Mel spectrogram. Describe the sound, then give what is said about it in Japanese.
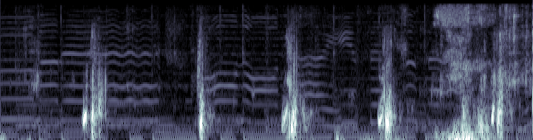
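Glasses clink together in the last toast of the year, four bright, separate taps spaced about a second apart, each leaving a faint ringing tone, followed by a brief burst of clattering and handling noise near the end. “というわけで、ラスト乾杯をしましょうか。”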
